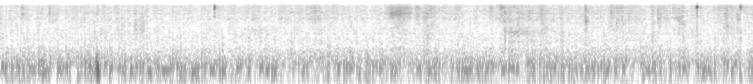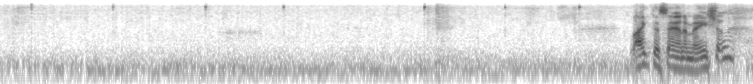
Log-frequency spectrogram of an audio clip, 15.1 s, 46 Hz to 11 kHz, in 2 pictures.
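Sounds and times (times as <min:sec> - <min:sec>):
low steady room rumble: 0:00.0 - 0:15.0
faint scattered clicks: 0:04.9 - 0:10.6, 0:11.5 - 0:13.6.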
